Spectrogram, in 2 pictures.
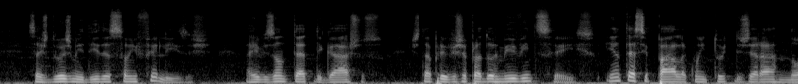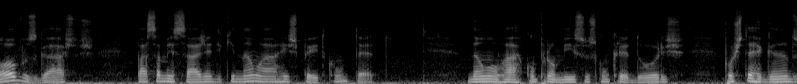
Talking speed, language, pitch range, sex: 155 wpm, Portuguese, 105-130 Hz, male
